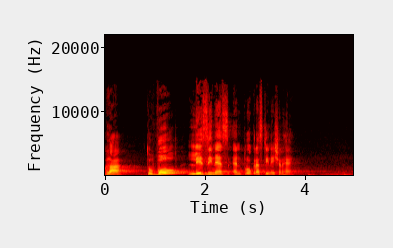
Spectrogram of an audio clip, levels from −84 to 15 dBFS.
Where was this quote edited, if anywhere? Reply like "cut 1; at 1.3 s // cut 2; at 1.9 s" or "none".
cut 1; at 3.9 s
